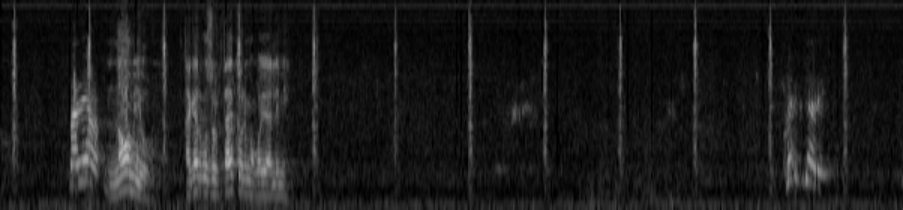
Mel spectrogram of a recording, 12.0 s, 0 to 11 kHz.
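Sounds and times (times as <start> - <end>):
countdown clock ticking: 0.0 - 0.3, 1.1 - 1.4, 2.1 - 3.5, 4.1 - 4.4, 5.2 - 5.4, 6.2 - 6.4, 7.2 - 7.5, 8.2 - 8.4, 9.2 - 9.4, 10.2 - 10.5, 11.2 - 11.4.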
